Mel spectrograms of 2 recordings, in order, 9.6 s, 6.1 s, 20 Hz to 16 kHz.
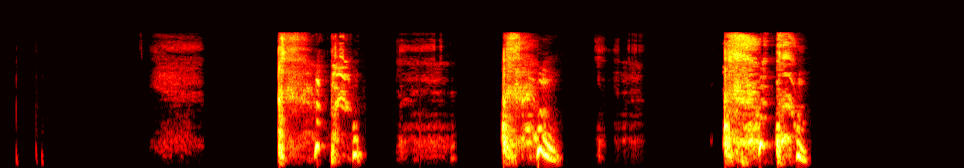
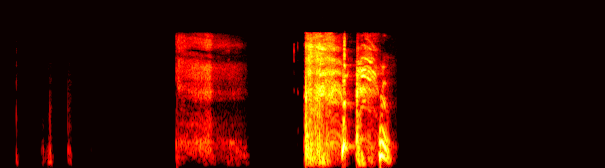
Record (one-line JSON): {"three_cough_length": "9.6 s", "three_cough_amplitude": 32047, "three_cough_signal_mean_std_ratio": 0.31, "cough_length": "6.1 s", "cough_amplitude": 28976, "cough_signal_mean_std_ratio": 0.26, "survey_phase": "beta (2021-08-13 to 2022-03-07)", "age": "18-44", "gender": "Female", "wearing_mask": "No", "symptom_new_continuous_cough": true, "symptom_shortness_of_breath": true, "symptom_sore_throat": true, "symptom_fatigue": true, "symptom_headache": true, "symptom_change_to_sense_of_smell_or_taste": true, "symptom_onset": "3 days", "smoker_status": "Never smoked", "respiratory_condition_asthma": false, "respiratory_condition_other": false, "recruitment_source": "Test and Trace", "submission_delay": "1 day", "covid_test_result": "Positive", "covid_test_method": "RT-qPCR"}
